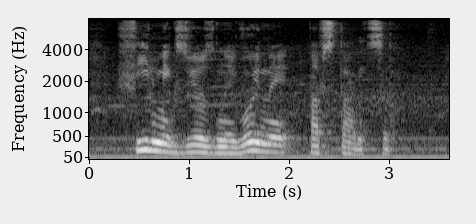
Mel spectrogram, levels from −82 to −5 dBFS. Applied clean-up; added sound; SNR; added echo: none; none; none; none.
